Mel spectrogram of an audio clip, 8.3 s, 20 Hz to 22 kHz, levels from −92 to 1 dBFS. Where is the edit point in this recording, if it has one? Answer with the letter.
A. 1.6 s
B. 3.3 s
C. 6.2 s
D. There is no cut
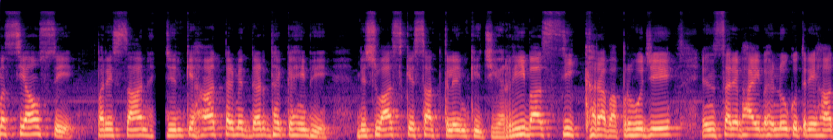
A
